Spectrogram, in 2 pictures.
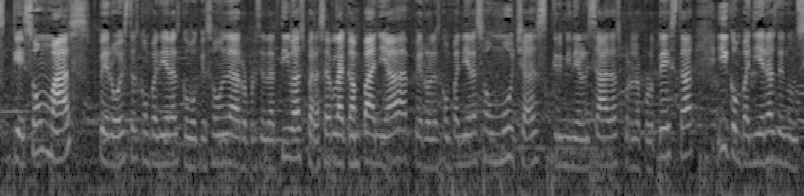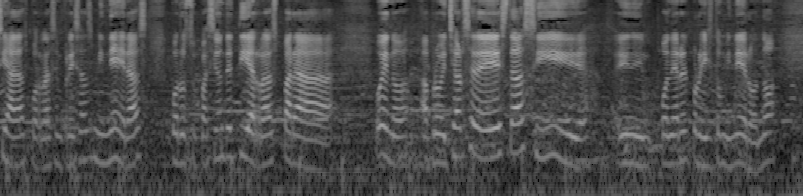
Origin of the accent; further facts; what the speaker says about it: Lambayeque, Peru; soy de Lambayeque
